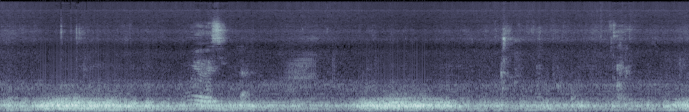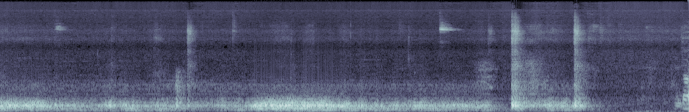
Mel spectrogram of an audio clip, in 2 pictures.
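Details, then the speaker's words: Vesicular breath sound heard at the lung periphery: predominantly inspiratory, with a very faint, often inaudible expiratory phase. "es la expiración no inspiración la inspiración es muy bajita y a veces ni la escuchamos Entonces elular es un sonido eminentemente inspirator"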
